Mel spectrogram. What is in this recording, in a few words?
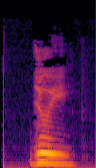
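"jui5", Teochew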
